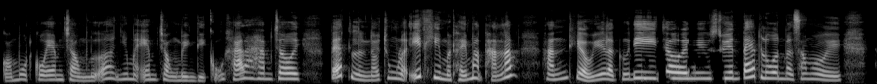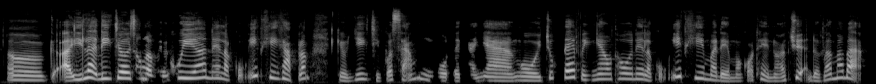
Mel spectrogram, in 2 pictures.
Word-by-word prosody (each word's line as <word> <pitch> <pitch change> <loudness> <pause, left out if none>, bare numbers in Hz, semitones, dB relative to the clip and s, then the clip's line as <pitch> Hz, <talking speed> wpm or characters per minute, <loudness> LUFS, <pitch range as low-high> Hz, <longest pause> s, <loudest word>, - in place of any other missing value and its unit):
có 165 - -6
một 225 +4 -7
cô 220 - -2
em 220 +1 -1
chồng 185 -5 -1
nữa, 270 +9 -2
nhưng 245 0 -7
mà 235 - -3
em 225 +1 -3
chồng 210 -6 -2
mình 180 -1 -4
thì 170 - -4
cũng 220 +8 -9
khá 235 -1 +3
là 290 - -1
ham 260 -2 -2
chơi, 260 0 +4 0.3
Tết 395 - +4
là 230 -4 0
nói 195 +1 -3
chung 285 +3 -4
là 230 - +2
ít 365 - +6
khi 315 -5 +1
mà 215 -4 -1
thấy 210 -2 0
mặt 295 +2 0
hắn 195 0 +1
lắm. 350 - +6 0.3
Hắn, 240 +5 +1
kiểu 180 - +4
như 235 +5 +1
là, 230 - +4
cứ 240 +3 -6
đi 290 0 +6
chơi 280 -2 +6 0.2
xuyên 280 0 +1
Tết 325 +3 +5
luôn 280 -2 +1
và 250 -2 -1
xong 255 +2 +2
rồi, 205 -6 -1 0.4
ờ, 200 -1 0
à, - - +5
ý 210 +7 +3
là 310 -1 +5
đi 265 +2 +3
chơi 285 +1 +4
xong 275 -1 -2
rồi 230 - +3
về 195 - -7
khuya 295 +2 +2
á 305 +2 +2
nên 290 -2 -4
là - - -1
cũng - - -12
ít 395 0 -2
khi 310 -4 -4
gặp 255 -6 -1
lắm. 270 +2 -1 0.3
Kiểu 175 - -6
như, 240 +10 -4
chỉ 160 - -8
có 205 - -6
sáng 235 +4 0
mùng 225 -5 -9
Một 170 -1 -5
để 160 - -5
cả 150 - -7
nhà 175 -2 +1
ngồi 180 0 -3
chúc 290 - -8
Tết 320 +2 +2
với 215 -1 -6
nhau 245 +2 -3
thôi 260 0 -5
nên 250 -1 -4
là - - -3
cũng - - -15
ít 370 -1 -2
khi 285 -3 -4
mà 210 -4 -3
để 165 -4 -3
mà 155 +1 -11
có - - -9
thể 235 -5 -7
nói 160 +2 -7
chuyện - - -2
được 170 +1 -9
lắm 230 +4 -4
á 305 - -2
bạn. 285 -2 +1
245 Hz, 315 wpm, -25 LUFS, 200-280 Hz, 0.4 s, ít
